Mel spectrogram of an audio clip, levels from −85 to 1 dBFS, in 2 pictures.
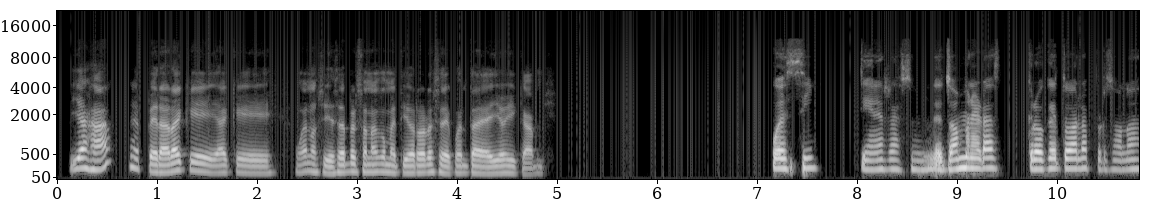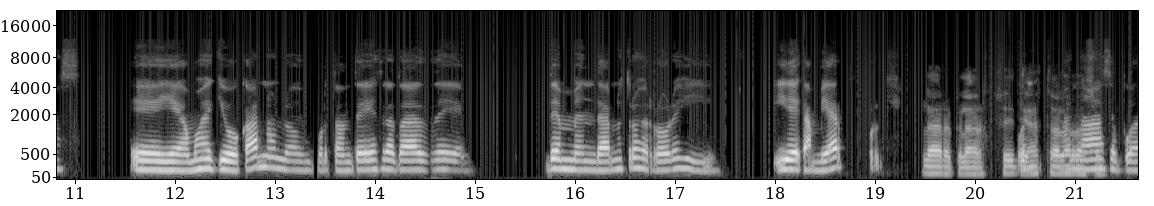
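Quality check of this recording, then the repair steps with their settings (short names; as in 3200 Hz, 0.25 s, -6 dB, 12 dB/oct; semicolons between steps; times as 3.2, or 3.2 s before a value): crackle 55/s -26 dBFS
13.38–13.43 gap 45 ms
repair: de-click; interpolate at 13.38, 45 ms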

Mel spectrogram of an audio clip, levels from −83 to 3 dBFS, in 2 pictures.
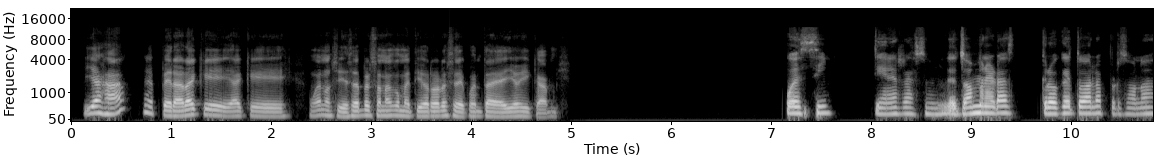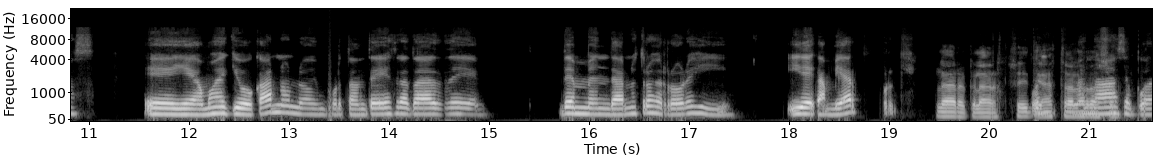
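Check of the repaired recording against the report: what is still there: none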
